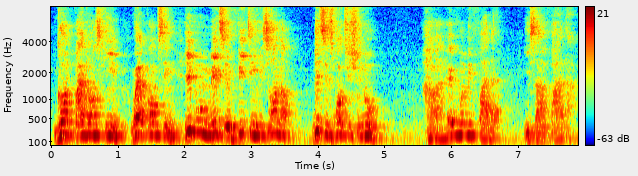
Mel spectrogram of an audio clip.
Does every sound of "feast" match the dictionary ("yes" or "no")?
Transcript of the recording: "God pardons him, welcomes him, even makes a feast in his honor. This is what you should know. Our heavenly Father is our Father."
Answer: no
